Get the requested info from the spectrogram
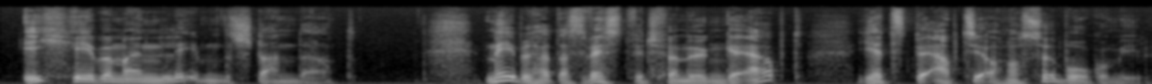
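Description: A witty, cynical young heir who plans never to work again. His voice is deep and husky, swinging widely with ironic glee. It sounds dry and close in a radio play. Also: no echo. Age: 20s. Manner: ironic, laughing, smug. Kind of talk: radio drama acting.

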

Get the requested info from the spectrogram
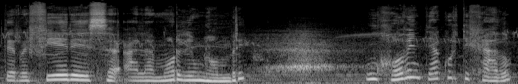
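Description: A woman's voice: mid-range voice, animated, slow, background noise. A woman playing a protective, pleading mother and landowner's wife in a radio drama. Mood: gently probing.

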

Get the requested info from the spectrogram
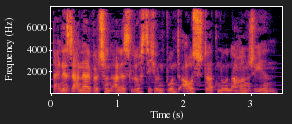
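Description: A man's voice: on the high side, brisk, faint music behind, close to an everyday voice. An actor playing an eager, assertive man in a remembered scene of a radio drama. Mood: declaring.

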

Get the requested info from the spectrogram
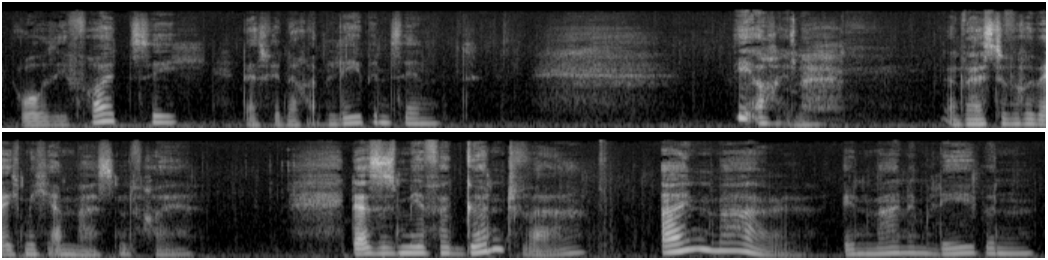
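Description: A bitter, lovesick older woman in a radio play, gloating and tender by turns. Her voice is dark and creaky, with wide swings of pitch, and it sinks into intimate, breathy murmurs. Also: slight background noise, heavily acted. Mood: tender, wistful. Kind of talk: radio drama monologue.

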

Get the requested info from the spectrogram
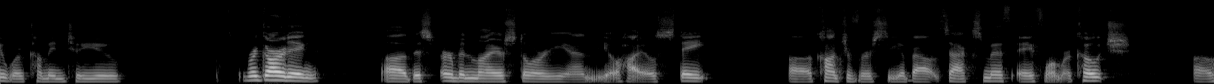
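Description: A man's voice: a little high, warm tone. A man hosting his own sports podcast while sick and sniffly, talking casually and rambling with plenty of fillers and restarts. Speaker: podcast host.

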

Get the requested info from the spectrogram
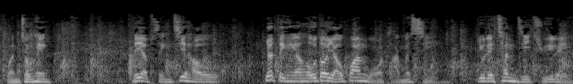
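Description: A man's voice: medium pitch, expressive, fairly quick, background noise, lightly acted. An actor playing a courteous, heroic young nobleman in a Cantonese radio drama, speaking formally and earnestly.

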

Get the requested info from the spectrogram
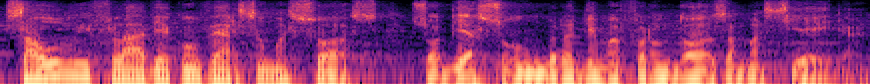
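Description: Deep guy narrating a radio drama, very animated intonation, muffled lo-fi sound, music behind. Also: unhurried. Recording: dull lo-fi audio with music behind.

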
